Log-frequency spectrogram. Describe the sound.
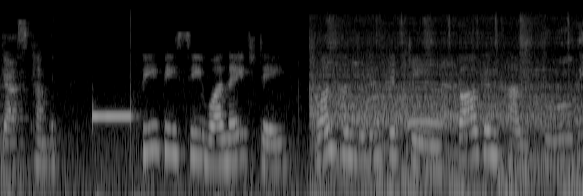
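A single short, steady electronic beep at a mid pitch from a Sky Q TV set-top box, after a voice request for BBC One, cuts in between bursts of speech, followed by voices continuing over fuller, louder broadcast-style sound.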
